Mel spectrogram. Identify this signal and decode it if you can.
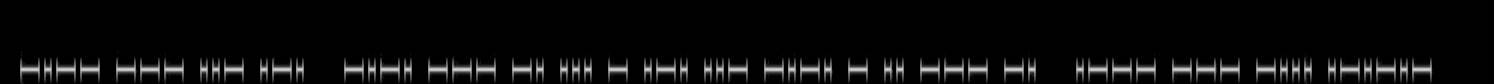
Morse code, heard as a keyed tone, about 20 wpm, 700 Hz. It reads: YOUR CONSTRUCTION JOB.
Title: Sentences from Top 1600 Words 20wpm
